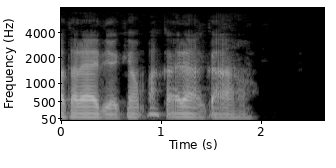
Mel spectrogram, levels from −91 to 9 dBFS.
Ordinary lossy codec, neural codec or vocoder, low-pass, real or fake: none; none; 7.2 kHz; real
